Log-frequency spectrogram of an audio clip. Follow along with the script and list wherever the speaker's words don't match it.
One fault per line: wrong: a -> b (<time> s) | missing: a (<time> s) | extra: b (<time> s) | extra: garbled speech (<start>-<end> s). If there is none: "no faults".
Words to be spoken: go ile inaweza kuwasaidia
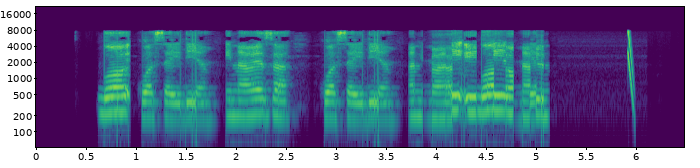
wrong: ile -> kuwasaidia (1.0 s)
extra: garbled speech (3.7-5.1 s)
